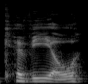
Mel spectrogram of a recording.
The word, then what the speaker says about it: Cavill: It's pronounced Cavill, you uncultured swine.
